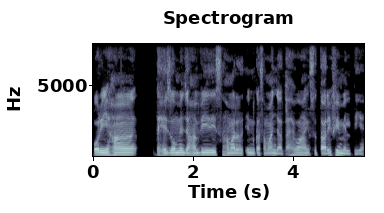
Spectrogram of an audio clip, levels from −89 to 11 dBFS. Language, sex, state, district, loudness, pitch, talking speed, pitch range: Hindi, male, Uttar Pradesh, Jyotiba Phule Nagar, -18 LUFS, 125 Hz, 185 wpm, 120-135 Hz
